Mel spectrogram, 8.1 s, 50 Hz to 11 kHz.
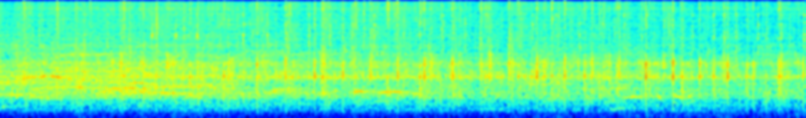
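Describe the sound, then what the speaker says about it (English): Sustained applause from a large crowd at a 2019 high school graduation ceremony, dense steady clapping with occasional louder claps, with voices mixed in under it throughout. "Now we can clap for the entire class of 2019."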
